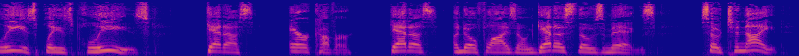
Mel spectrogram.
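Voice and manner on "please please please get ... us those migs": ordinary talk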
